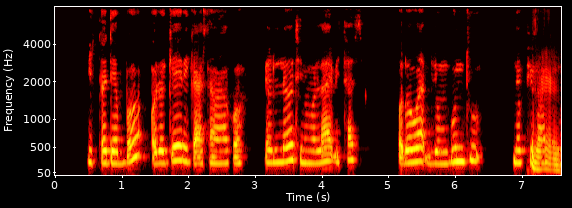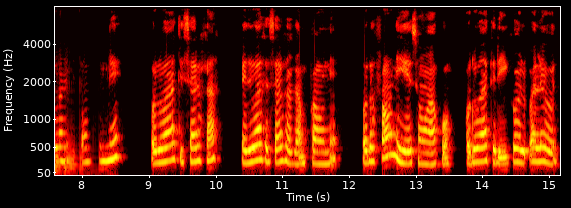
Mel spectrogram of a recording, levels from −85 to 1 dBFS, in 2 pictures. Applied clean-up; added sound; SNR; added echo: neural mask model DeepFilterNet 3.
